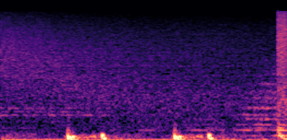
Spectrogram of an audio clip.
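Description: Stripped-down break in a hardstyle track: four electronic kick drum hits in two close pairs, each a short thump falling in pitch, over faint sustained synth tones.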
